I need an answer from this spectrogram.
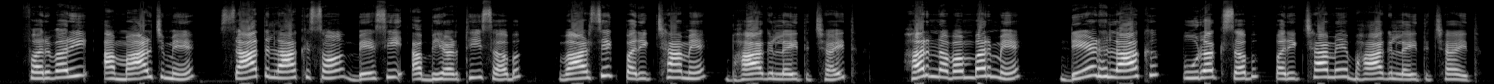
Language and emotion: Maithili, neutral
